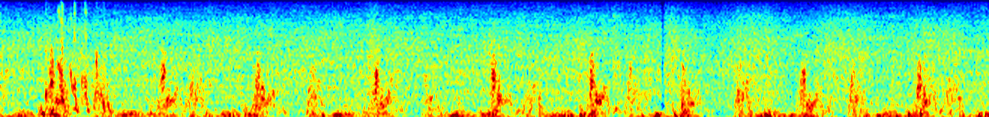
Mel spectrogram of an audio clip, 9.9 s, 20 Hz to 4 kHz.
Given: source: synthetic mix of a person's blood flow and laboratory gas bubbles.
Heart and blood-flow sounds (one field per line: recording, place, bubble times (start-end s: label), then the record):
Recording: Doppler ultrasound of blood flow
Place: precordium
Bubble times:
0.42-0.50 s: bubbles
0.55-1.16 s: bubbles
From the record:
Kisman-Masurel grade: 213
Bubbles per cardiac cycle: several, 3 to 8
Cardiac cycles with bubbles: 1 to 10%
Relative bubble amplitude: loud (0.450 to 0.775)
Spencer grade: 1 (occasional bubble signal discernible with the cardiac motion signal, with majority of cardiac periods free of bubbles)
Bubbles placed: anywhere in the cardiac cycle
